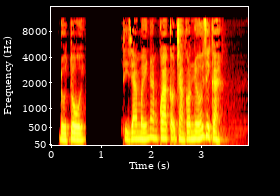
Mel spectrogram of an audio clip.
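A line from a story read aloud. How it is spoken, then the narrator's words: Soft. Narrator (Vietnamese): Trang khẽ nói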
